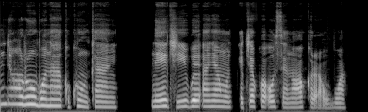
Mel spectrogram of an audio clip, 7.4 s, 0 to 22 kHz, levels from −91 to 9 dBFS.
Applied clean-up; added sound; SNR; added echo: neural mask model Resemble Enhance denoiser.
